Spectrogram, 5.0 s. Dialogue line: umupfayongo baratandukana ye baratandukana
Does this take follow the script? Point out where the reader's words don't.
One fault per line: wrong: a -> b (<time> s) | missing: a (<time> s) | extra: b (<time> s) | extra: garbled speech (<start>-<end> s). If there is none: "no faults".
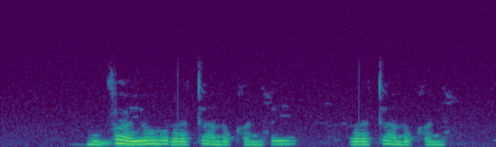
no faults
